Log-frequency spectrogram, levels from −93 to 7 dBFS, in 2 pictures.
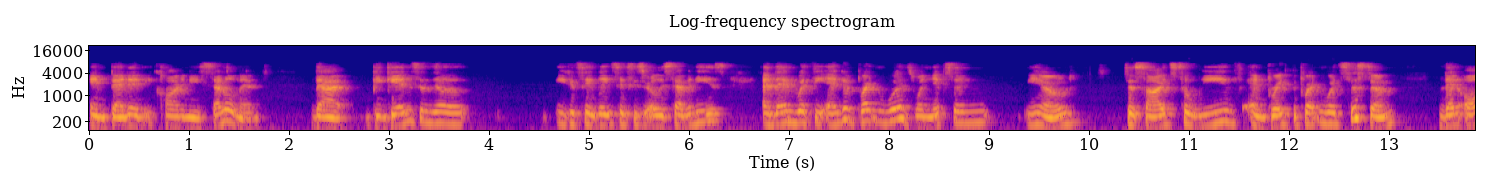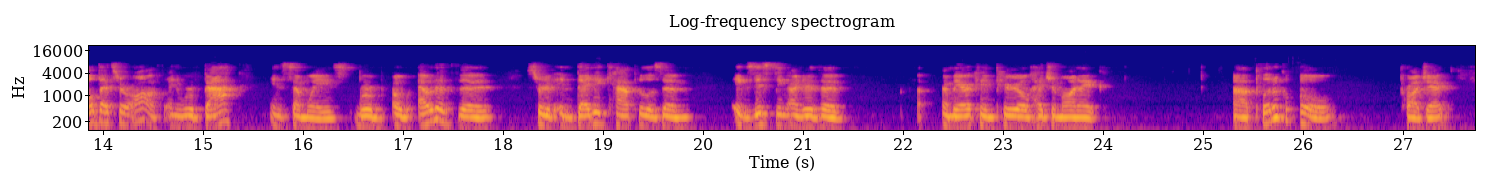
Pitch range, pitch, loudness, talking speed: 125-180 Hz, 145 Hz, -21 LUFS, 135 wpm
